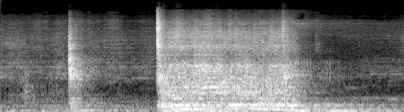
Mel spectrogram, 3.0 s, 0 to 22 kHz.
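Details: 1947 Ford cab-over V8 truck, unrun for about 60 years, after the starter wire was properly connected to block ground: short click, then strong, even cranking for about a second that fades cleanly; the starter now turns the engine over properly.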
